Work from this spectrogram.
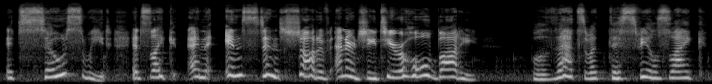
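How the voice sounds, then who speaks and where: A young woman voicing a cheerful, elegant young lady leader in a video game, earnest, chatty and expressive. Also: very high voice, exaggerated voice. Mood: delighted. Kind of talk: video game character voice lines.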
